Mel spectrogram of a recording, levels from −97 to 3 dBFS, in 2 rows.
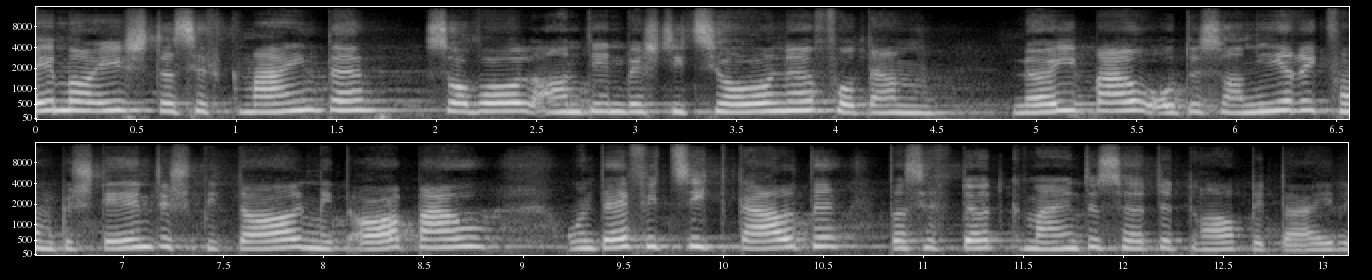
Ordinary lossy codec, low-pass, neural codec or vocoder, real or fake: none; 14.4 kHz; codec, 32 kHz, 1.9 kbps, SNAC; fake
